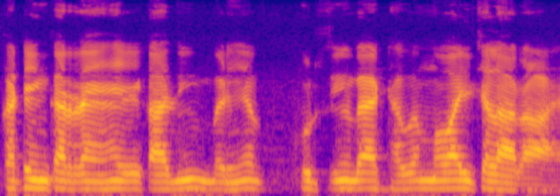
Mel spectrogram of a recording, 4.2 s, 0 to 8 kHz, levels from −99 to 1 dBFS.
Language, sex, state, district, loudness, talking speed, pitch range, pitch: Hindi, male, Madhya Pradesh, Katni, -16 LUFS, 215 wpm, 115-125 Hz, 120 Hz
